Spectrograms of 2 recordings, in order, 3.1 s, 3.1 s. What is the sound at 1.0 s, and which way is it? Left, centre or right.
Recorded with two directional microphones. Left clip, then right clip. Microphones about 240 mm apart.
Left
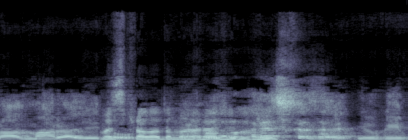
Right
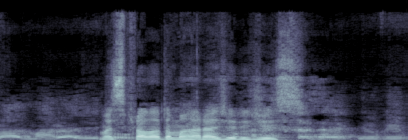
Speech, right.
